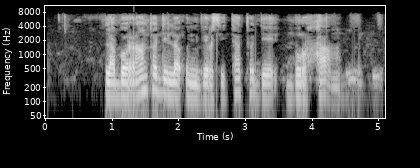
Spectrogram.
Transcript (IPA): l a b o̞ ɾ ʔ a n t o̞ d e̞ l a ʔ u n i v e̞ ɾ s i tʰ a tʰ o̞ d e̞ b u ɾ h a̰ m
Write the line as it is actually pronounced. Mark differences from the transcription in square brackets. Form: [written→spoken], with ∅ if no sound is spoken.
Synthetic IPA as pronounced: l a b o̞ ɾ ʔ a n t o̞ d e̞ l a ʔ u n i v e̞ ɾ s i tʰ a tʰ o̞ d e̞ b u ɾ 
